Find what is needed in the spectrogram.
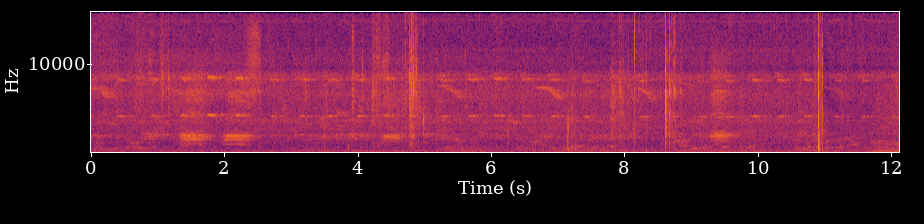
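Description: Low background sound with a few faint, harsh short calls and voice fragments scattered through it, and one sharp click shortly before the end.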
